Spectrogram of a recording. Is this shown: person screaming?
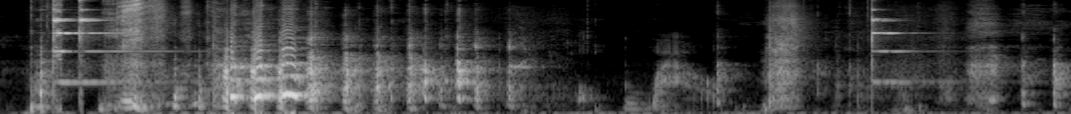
no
